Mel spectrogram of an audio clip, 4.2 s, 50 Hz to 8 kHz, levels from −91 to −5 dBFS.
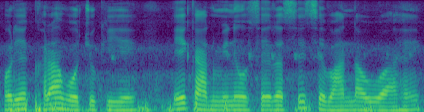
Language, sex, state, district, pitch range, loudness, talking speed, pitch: Hindi, male, Uttar Pradesh, Varanasi, 110-130 Hz, -26 LUFS, 200 wpm, 115 Hz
